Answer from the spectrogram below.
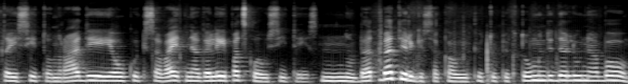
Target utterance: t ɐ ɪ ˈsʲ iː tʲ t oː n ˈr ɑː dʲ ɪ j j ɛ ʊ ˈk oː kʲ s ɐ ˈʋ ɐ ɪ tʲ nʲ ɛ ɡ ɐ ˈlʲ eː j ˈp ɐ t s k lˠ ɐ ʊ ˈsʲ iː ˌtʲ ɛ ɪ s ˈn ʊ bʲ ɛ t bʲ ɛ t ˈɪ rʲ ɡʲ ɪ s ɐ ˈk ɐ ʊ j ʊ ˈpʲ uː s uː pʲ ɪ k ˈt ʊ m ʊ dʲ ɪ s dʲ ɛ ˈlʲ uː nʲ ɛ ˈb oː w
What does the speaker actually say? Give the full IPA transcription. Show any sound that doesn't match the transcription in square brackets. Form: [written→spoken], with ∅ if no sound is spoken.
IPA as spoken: t ɐ ɪ ˈsʲ iː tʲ t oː n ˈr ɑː dʲ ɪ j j ɛ ʊ ˈk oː kʲ s ɐ ˈʋ ɐ ɪ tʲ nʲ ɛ ɡ ɐ ˈlʲ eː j ˈp ɐ t s k lˠ ɐ ʊ ˈsʲ iː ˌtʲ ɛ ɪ s ˈn ʊ bʲ ɛ t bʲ ɛ t ˈɪ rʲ ɡʲ ɪ s ɐ ˈk ɐ ʊ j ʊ [ˈpʲ→ˈkʲ] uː [s→t] uː pʲ ɪ k ˈt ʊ m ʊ dʲ ɪ [s→∅] dʲ ɛ ˈlʲ uː nʲ ɛ ˈb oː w

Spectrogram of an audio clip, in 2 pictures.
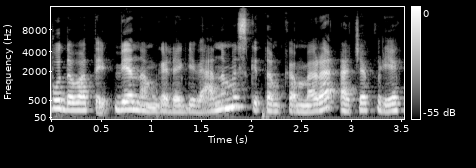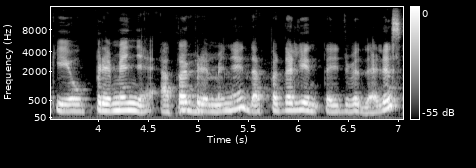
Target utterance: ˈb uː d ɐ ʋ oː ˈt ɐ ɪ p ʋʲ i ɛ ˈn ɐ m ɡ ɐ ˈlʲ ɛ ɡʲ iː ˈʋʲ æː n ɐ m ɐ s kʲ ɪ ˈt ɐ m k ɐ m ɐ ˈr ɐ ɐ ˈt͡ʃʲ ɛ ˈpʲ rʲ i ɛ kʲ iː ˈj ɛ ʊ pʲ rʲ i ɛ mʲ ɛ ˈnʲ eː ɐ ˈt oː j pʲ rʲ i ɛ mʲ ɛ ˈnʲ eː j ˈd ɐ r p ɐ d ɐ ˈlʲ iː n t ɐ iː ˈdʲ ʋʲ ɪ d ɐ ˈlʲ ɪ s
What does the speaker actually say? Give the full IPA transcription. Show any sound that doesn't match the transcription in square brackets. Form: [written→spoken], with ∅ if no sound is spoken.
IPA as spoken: ˈb uː d ɐ ʋ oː ˈt ɐ ɪ p ʋʲ i ɛ ˈn ɐ m ɡ ɐ ˈlʲ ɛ ɡʲ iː ˈʋʲ æː n ɐ m ɐ s kʲ ɪ ˈt ɐ m k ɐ m ɐ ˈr ɐ ɐ ˈt͡ʃʲ ɛ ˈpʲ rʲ i ɛ kʲ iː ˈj ɛ ʊ pʲ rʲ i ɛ mʲ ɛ ˈnʲ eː ɐ ˈt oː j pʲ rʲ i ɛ mʲ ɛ ˈnʲ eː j ˈd ɐ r p ɐ d ɐ ˈlʲ iː n t ɐ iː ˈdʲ ʋʲ ɪ d ɐ ˈlʲ ɪ s

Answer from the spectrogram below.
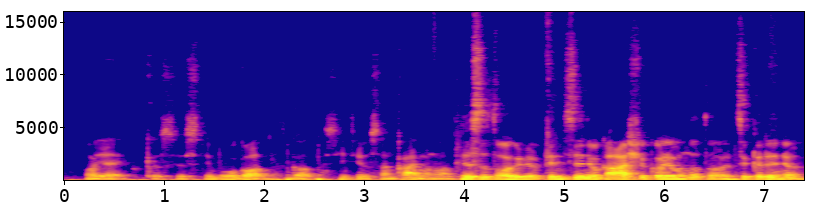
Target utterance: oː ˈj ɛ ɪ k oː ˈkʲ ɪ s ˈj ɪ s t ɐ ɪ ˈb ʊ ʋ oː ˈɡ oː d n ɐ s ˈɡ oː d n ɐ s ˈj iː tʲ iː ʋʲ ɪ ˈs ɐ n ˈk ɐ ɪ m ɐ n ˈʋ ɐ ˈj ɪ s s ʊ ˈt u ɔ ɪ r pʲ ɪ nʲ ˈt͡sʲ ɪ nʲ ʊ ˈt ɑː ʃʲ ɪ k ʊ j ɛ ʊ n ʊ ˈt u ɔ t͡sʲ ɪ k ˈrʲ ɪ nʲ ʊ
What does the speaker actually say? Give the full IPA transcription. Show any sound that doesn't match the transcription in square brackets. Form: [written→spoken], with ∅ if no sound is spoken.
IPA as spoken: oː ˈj ɛ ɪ k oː ˈkʲ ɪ s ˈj ɪ s t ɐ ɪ ˈb ʊ ʋ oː ˈɡ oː d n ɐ s ˈɡ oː d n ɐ s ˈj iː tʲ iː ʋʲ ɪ ˈs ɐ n ˈk ɐ ɪ m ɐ n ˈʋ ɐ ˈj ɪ s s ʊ ˈt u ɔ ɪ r pʲ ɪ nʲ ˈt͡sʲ ɪ nʲ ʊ [ˈt→ˈk] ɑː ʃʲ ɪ k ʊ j ɛ ʊ n ʊ ˈt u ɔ t͡sʲ ɪ k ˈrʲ ɪ nʲ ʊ

